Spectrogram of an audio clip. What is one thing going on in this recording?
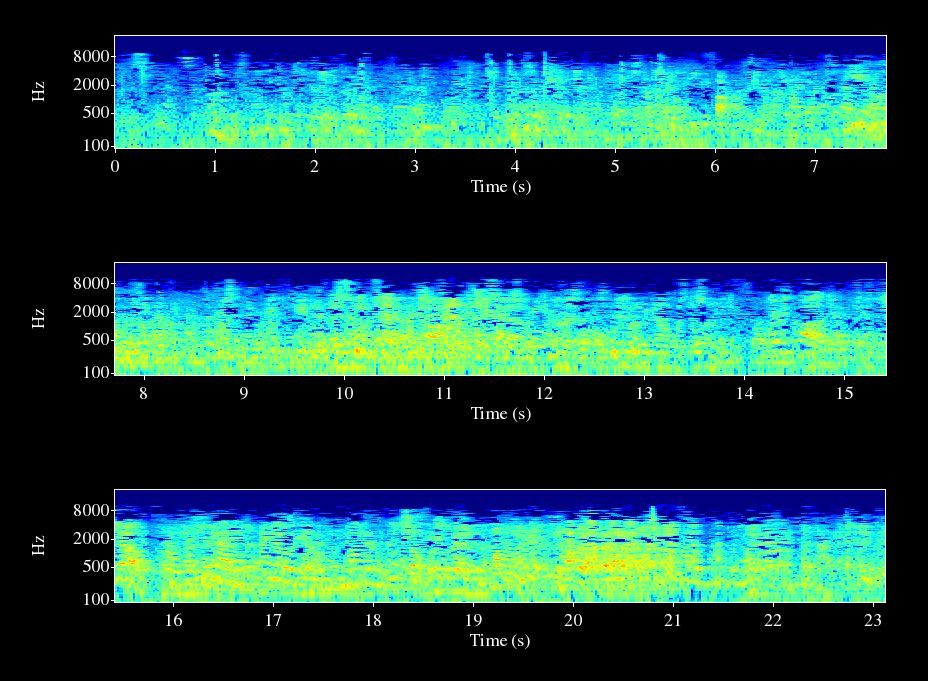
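A man speaks into a microphone over a loudspeaker in a room that echoes a little.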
